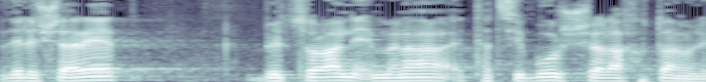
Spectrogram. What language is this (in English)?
Hebrew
